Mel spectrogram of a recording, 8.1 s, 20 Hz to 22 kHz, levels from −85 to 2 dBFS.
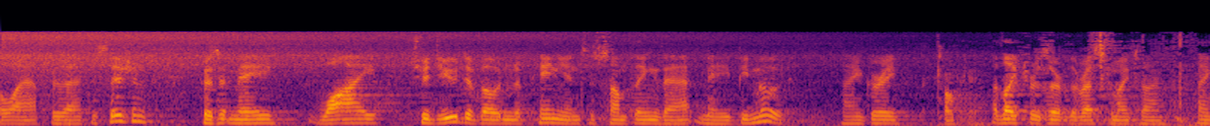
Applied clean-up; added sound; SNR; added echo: none; Hiss; 9 dB; none.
